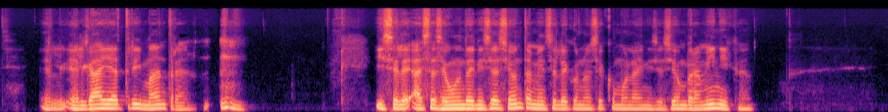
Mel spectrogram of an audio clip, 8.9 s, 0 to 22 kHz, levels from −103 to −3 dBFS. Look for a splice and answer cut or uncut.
uncut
